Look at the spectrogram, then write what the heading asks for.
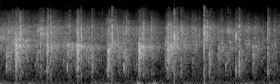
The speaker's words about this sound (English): Give God a hand and clap of praise up in here, up in here, up in here.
